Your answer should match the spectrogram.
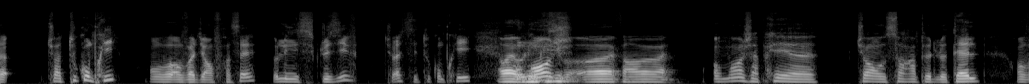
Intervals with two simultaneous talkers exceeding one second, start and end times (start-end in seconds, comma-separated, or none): none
